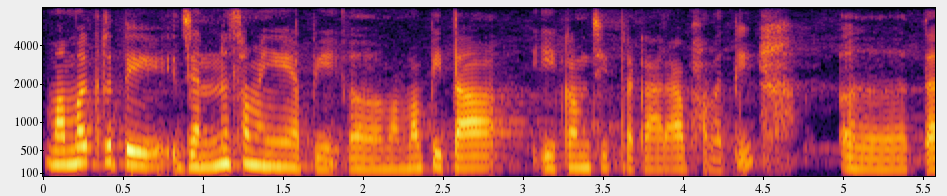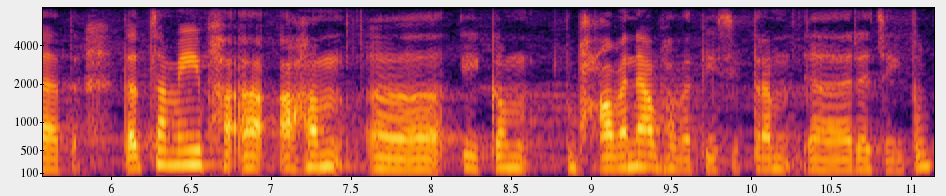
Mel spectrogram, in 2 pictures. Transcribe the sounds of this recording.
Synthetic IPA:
mɐmɐkɾɪt̪eːd͡ʒɐnːɐsɐmɐjeɐpimɐmɐpit̪aːeːkɐmt͡ʃit̪ɾɐkaːɾaːbʱɐʋɐt̪i | t̪ɐt̪ːɐt̪sɐmɐjbʱɐ̰ɐɦɐm | eːkɐmbʱaːʋɐnaːbʱɐʋɐt̪it͡ʃit̪ɾɐmɾɐd͡ʒɐjt̪u

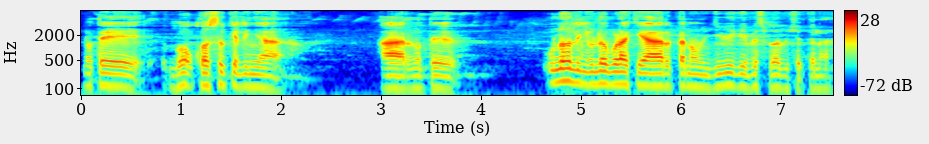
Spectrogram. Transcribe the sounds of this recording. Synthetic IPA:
nɔt̪ɛbʱɔʔkəsukɛt̪̚liɲa | aɾnɔt̪ɛ | uləɦliɲuləbɔɽakɛjaɾt̪anɔmd͡ʒibiɡɛbɛsbabit͡ʃʰɛt̪̚kana

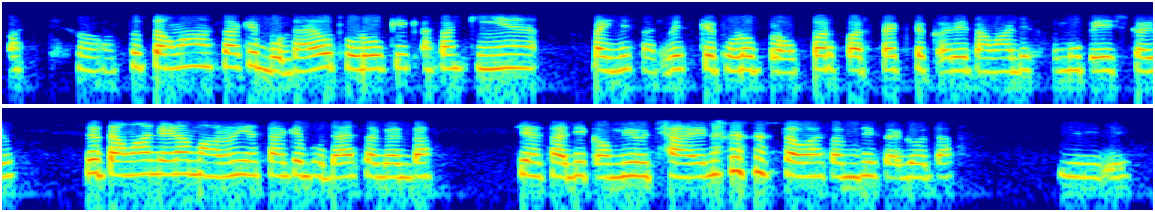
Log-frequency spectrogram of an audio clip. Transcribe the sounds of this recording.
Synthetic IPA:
ɐtːʃʰat̪ot̪ɐʋ̤ãɐsãkʰebʊd̪ʱaːjot̪ʰoːɽokiɐsãkiːə̃ | pɐ̃ɦɪ̃ɲd͡ʑisɐɾʋɪsket̪ʰoːɽopɾɔːpəɾpɐɾfekʈkɐɾet̪ɐʋ̤ãd͡ʒisɐmũpeːʃkɐɾjũː | d͡ʒoːt̪ɐʋ̤ãleːɽ̃amaːɽ̤ũiɐsãkʰebʱʊd̪ʱaːjsɐɡʱə̃nt̪a | kiɐsãd͡ʒikɐmiʊt͡ʃʰaːent̪ɐʋ̤ãsɐmd͡ʒʱisɐɡʱot̪aː | d͡ʒiːd͡ʒiː

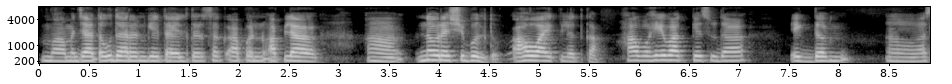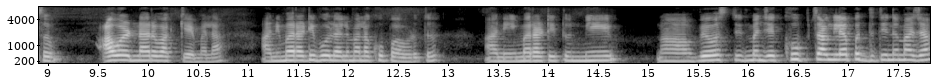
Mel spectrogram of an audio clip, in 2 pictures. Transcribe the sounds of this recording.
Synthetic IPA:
m̤əɳd͡zeat̪aud̪ʱaɾənɡʱet̪ajlt̪əɾsəɡapəɳaplja | nəʋɾjaɕiːbolt̪oaɦoajklət̪ka | haɦeʋakjesud̪ʱːa | ek̚d̪əm | əsəː | aʋəɽɳaɾʋakjəeməlaː | ɽ̃iməɾaʈiːbolajləməlakʰuːpaʋəɽt̪ə | aɽ̃iməɾaʈit̪uːnmiː | ʋjəʋəst̪ʰit̪m̤əɳd͡zekʰuːpt͡saŋɡljapəd̪ʱːət̪inəmad͡ʑʱa

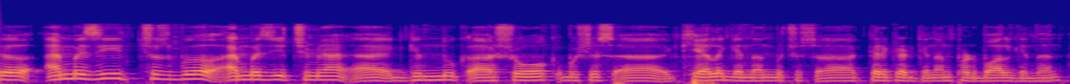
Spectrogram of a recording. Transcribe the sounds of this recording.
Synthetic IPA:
t̪ɨɐmɐziːt͡ʃʰus̬bɨɐ̰mɐziːt͡ʃʰumʲaːɡinːukʃoːkbɨt͡ʃʰuskʰeːlɐɡʲind̪ɐnbɨt͡ʃʰuskiɾkeʈ̚ɡʲind̪ɐnfʰuʈbaːlɡʲind̪ɐn

